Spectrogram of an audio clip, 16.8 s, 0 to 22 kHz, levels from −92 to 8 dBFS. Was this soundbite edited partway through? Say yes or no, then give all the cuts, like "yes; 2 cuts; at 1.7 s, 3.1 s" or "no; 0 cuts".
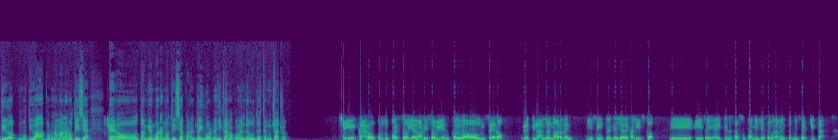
yes; 2 cuts; at 12.1 s, 14.1 s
